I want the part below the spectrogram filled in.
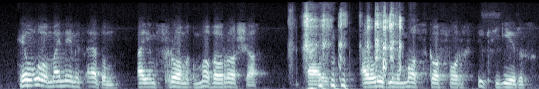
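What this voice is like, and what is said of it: Put-on Russian accent. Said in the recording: “meerkats do a great Russian accent ... the Russian accent is the one accent I can do pretty well”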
